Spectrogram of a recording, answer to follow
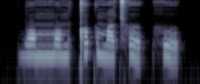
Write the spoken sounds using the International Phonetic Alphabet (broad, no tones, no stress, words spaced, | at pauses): bɔːmːɔːmɛǃɔ kɔmɑːʈ͡ʂʰʊ | hu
